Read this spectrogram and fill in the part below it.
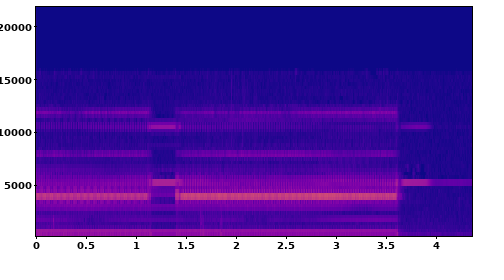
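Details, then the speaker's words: Atari XC12 cassette tape drive on Atari 65XE, after repair, saving data (CSAVE) with counter at zero; steady shrill warbling data tones with a short break, then tape stops: normal cassette data save tones. "so now we do play and record and press ENTER and I've got the counter at 0 so we care that it's making the noises and the tape is going"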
